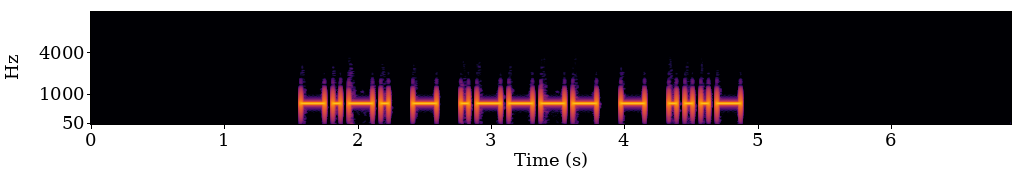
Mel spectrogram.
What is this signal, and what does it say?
Morse code, heard as a keyed tone, about 20 wpm, 700 Hz. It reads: CT1TV
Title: DXCC-100 Call Signs - 5 Characters - 20wpm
